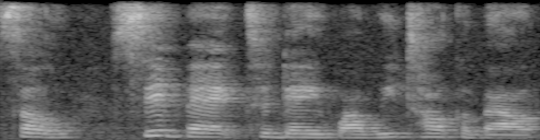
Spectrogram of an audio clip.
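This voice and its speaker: A woman speaks at a very slow pace in a medium-pitched, somewhat breathy voice. There is audible room echo. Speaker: mental health vlogger. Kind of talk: motivational talk to camera. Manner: stumbles over words.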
